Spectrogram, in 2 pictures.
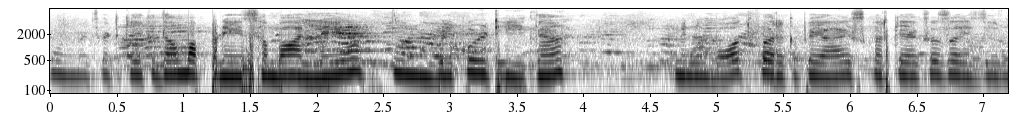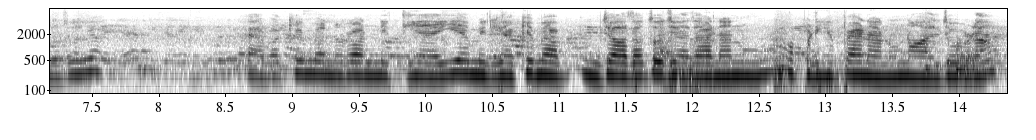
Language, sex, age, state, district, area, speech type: Punjabi, female, 45-60, Punjab, Gurdaspur, urban, spontaneous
